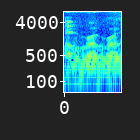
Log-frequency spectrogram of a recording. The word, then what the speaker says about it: Orhorhoro: like I told them it's like over a row your boat so just remember that the HS are silent and yeah but it's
